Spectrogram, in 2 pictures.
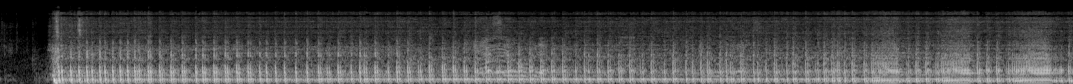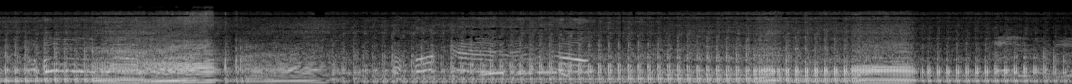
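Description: A Yamaha moped engine fired up with nitrous after kickstarting, then running loud and close with a buzzing, rapping two-stroke-style note that rises and falls in revs over about twenty seconds.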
